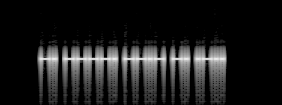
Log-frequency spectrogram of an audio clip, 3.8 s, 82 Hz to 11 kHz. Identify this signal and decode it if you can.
Morse code, heard as a keyed tone, about 29 wpm, 700 Hz. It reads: N9QNL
